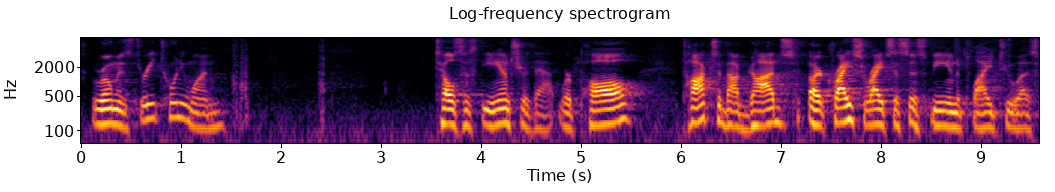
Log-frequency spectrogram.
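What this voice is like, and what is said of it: Slightly hoarse voice. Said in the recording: “I'm not completely over my hoarse voice.”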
